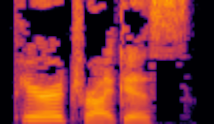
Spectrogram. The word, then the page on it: peritrichous: British English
